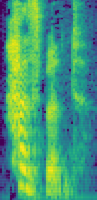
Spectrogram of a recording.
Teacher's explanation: hus, which is mustard, is the stressed part, and band becomes bund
